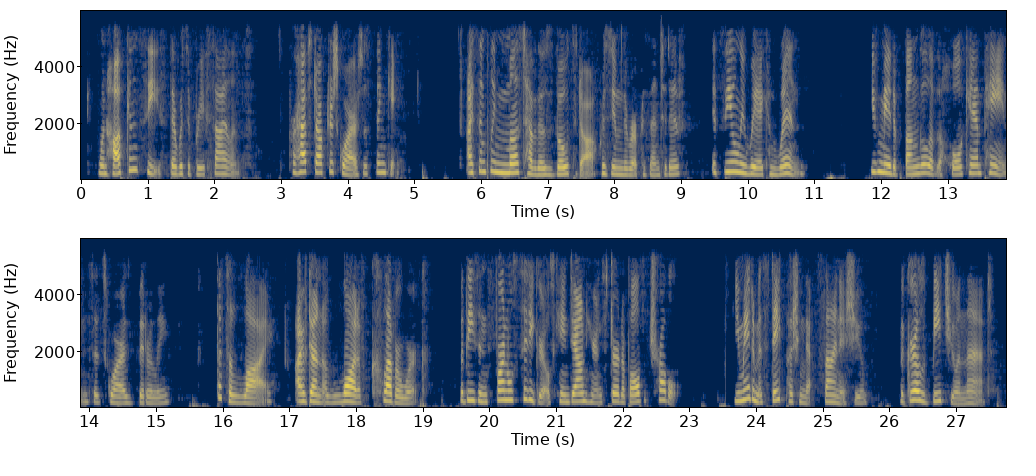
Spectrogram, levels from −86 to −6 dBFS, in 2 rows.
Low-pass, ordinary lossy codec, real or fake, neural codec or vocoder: 5.4 kHz; AAC, 48 kbps; real; none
